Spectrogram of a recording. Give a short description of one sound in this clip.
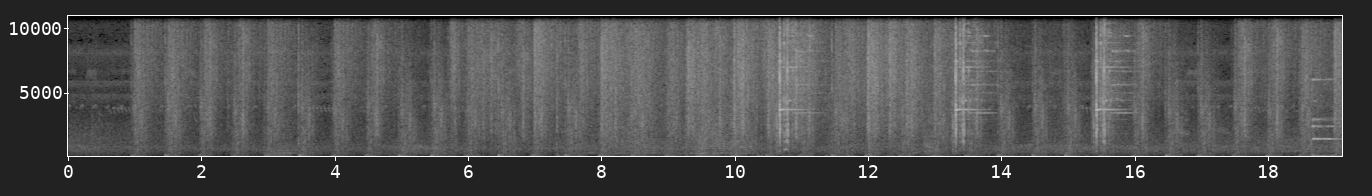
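A large creature's feet pound quickly over grass and rock.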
